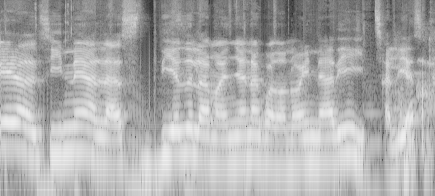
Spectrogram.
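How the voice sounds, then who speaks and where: A woman's medium pitch in a Mexican accent, fairly quick and lively in intonation, over noticeable background noise. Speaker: anime podcast host. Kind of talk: casual livestream chat. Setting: video call livestream.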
